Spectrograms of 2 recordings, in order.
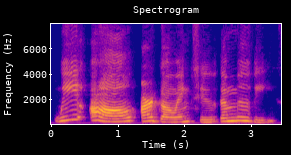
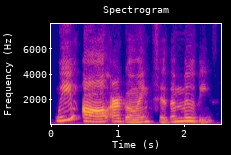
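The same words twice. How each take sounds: First: Slow, even "We all are going to the movies."; slow model read. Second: Said in the usual way. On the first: Shown as a demonstration. Teacher models a sentence slowly first. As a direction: read it slowly for them to follow. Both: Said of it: "Can you say this word all?".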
